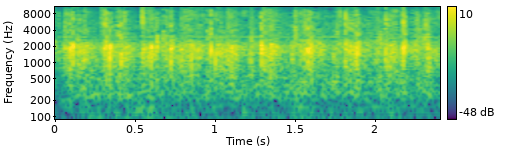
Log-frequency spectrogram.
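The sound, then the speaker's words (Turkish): Steady applause from a crowd as a 68-year-old stage actor who fell ill during a performance is taken into an ambulance; many hands clapping continuously, sustained and fairly even in loudness throughout with no voices standing out. “68 yaşındaki Haluk Bilginer alkışlar eşliğinde ambulansa alındı”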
